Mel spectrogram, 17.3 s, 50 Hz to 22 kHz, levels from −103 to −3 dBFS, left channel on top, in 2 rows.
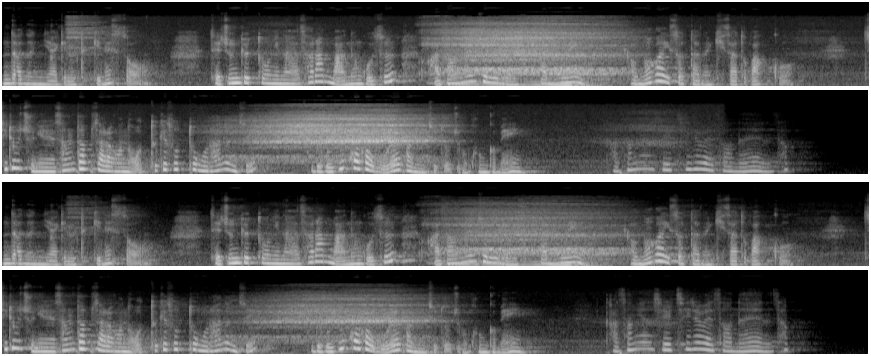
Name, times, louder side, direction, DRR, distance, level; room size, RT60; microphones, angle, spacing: voice 1, 0.0-5.9 6.2-7.9 8.3-8.4 8.6-11.2 11.8-13.9, left 1 dB, 15° left, 10 dB, 1.3 m, -33 dB
sound 1, 0.6-1.1 2.6-3.0 4.0-6.5 10.6-13.2 15.1-15.9, left 6 dB, 70° left, 1.0 m, -35 dB
voice 2, 14.7-16.5, right 2 dB, 90° right, 13 dB, 1.1 m, -40 dB
26.5 x 12.5 x 9.5 m, 0.74 s
head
